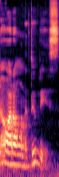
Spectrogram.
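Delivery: put-on crying voice. Retelling what was said to him while crying: retelling a tearful plea. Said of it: "I'm crying. I'm telling him".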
